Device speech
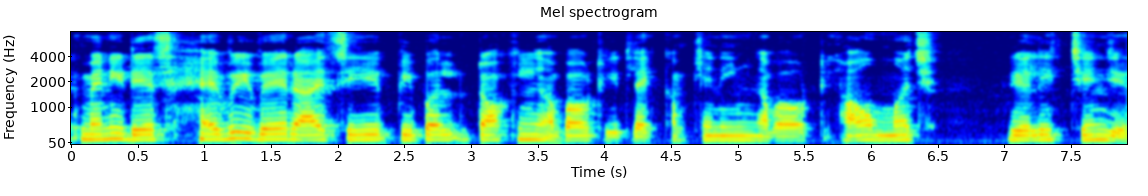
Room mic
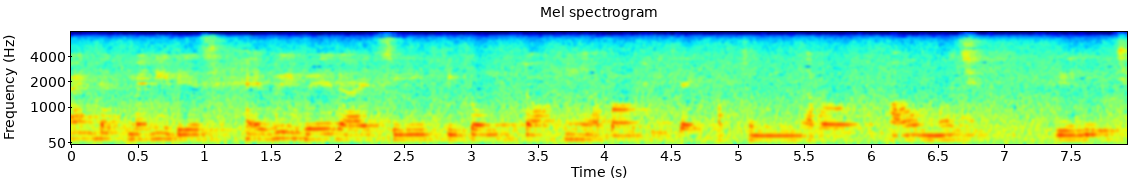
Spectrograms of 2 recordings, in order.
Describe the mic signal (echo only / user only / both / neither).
echo only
